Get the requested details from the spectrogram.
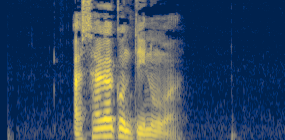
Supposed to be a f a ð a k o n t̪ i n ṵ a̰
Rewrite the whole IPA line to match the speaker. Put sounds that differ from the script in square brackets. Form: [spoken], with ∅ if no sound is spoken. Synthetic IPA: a [s] a [ɣ] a k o n t̪ i n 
